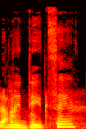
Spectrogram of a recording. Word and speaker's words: Lidice: So we pronounce it as Lidice. – Lidice. – Mm-hmm. – Lidice, because there is the ts sound.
